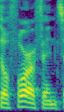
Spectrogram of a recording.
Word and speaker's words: sulforaphane: and all these years I've been saying it's sulforaphane, the first thing I learned today is, no, the academic science guys say it's sulforaphane.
